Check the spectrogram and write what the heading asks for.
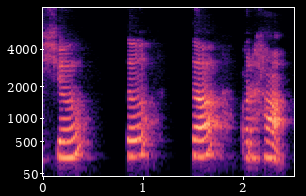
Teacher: व्यंजन होते हैं जिनके उच्चारण में मुंह से गर्म हवा निकलती इनके उच्चारण में स्वास की प्रबलता रहती है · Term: उष्म व्यंजन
